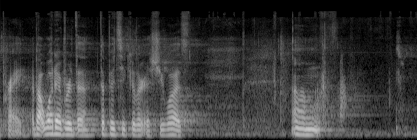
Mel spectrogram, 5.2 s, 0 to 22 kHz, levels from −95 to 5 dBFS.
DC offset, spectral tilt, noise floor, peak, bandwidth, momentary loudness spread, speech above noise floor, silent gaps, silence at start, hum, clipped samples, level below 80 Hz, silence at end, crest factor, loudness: under 0.1%; -6 dB/octave; -54 dBFS; -8 dBFS; 15.5 kHz; 20 LU; 30 dB; none; 0 s; none; under 0.1%; -90 dBFS; 0.2 s; 20 dB; -25 LUFS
